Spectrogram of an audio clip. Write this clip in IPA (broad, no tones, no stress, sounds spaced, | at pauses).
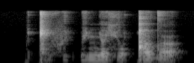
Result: ǀ o̤ f i̤ k͡p e̤ ɲ ɐ ç o ǃ ɐ d̪ ɐ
